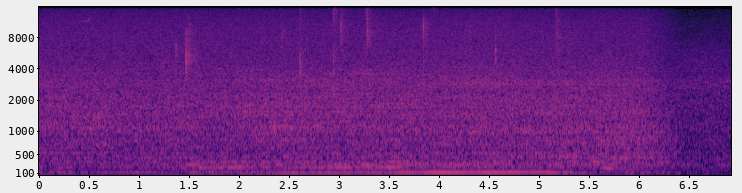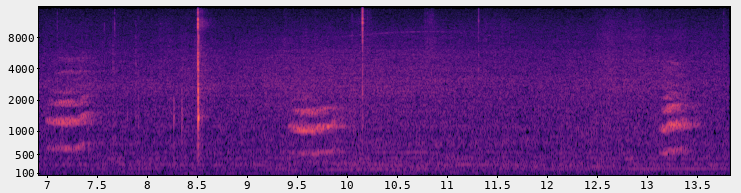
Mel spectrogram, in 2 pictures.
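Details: Four-week-old Exotic Shorthair kittens on a car ride: steady engine rumble fills the first six seconds, then three clear, high, harmonic meows follow at spaced intervals over quieter background hum.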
